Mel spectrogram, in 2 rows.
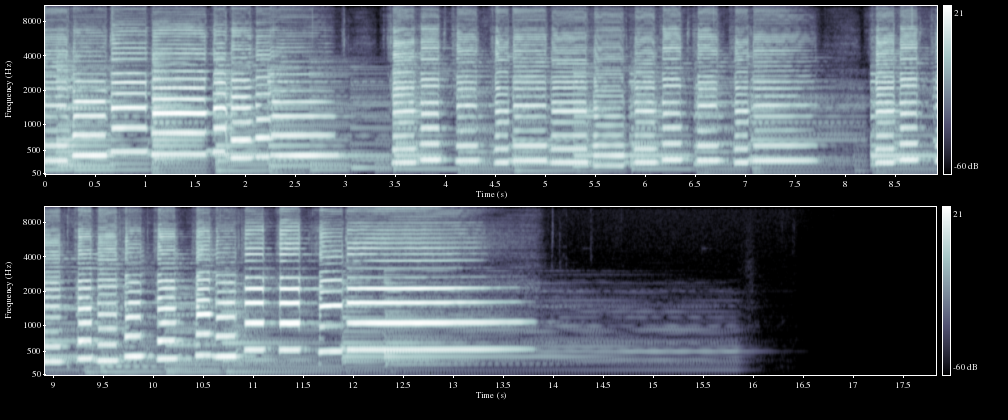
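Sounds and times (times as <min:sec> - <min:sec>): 
alto voice: 0:00.0 - 0:13.9
piano: 0:00.0 - 0:16.2.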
